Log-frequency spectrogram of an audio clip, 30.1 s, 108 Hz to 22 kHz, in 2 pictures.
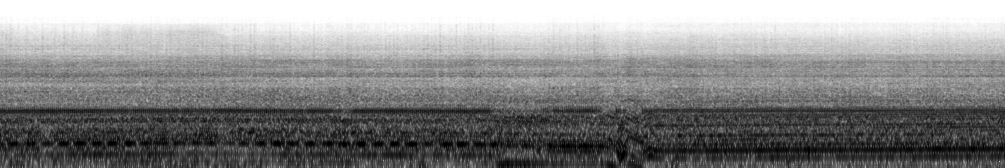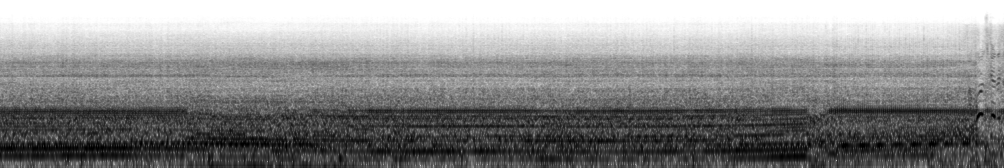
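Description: Yamaha 450 motorcycle's single-cylinder engine running at a steady cruise, its note dropping in pitch about eight seconds in and again around eighteen seconds, then rising again near the end.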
